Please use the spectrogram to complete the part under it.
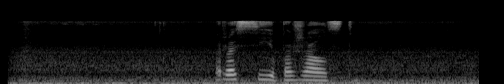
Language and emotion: Russian, neutral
